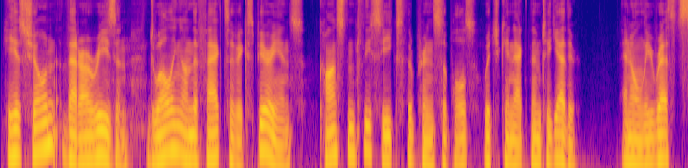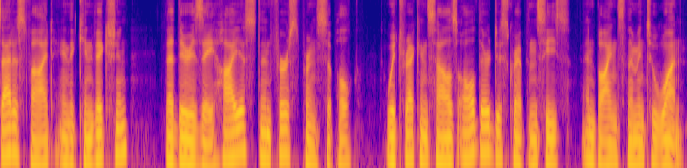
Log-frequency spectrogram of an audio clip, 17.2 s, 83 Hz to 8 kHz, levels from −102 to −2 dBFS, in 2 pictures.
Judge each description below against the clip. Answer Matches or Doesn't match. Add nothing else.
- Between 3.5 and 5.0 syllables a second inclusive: Matches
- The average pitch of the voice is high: Doesn't match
